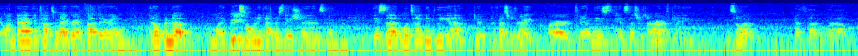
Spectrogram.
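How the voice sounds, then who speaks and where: Monotone, flat speech comes at a moderate pace amid noticeable background noise and audible room echo. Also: woman, fairly high pitch for a woman. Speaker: university student. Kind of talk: interview testimony.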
